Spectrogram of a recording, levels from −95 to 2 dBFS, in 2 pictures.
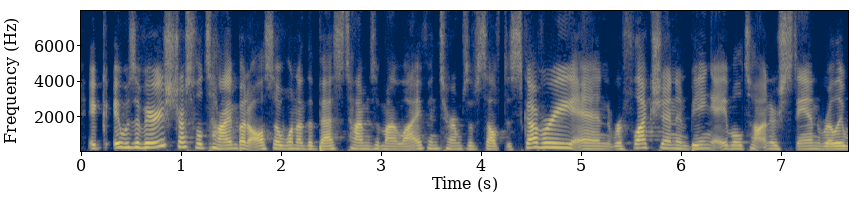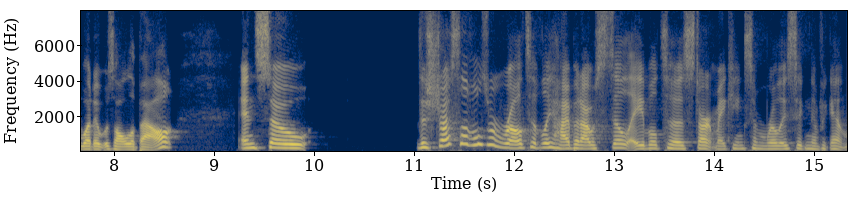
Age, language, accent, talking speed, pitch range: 20-39, English, American, 205 wpm, 170-200 Hz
